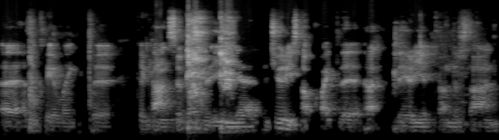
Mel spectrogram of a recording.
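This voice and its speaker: At a moderate speed, this man talks with a Scottish accent. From Scotland, Dundee. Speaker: guest lecturer, cancer researcher. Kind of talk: lecture. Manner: halting, many fillers.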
